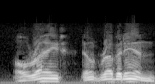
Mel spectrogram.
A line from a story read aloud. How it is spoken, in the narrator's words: Tanis sighed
